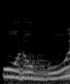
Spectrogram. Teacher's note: O bu é a sílaba mais forte dessa palavra.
